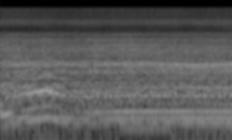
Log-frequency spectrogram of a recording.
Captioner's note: car revs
